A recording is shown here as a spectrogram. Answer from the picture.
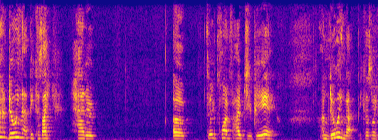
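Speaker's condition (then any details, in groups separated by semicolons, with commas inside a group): Cerebral palsy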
